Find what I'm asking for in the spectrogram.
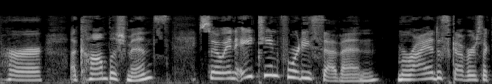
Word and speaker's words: Maria: Yes, it is spelled to look like Maria, M-A-R-I-A, but it is pronounced Mariah.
